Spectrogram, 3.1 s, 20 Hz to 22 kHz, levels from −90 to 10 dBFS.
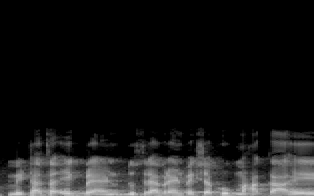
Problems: none marked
